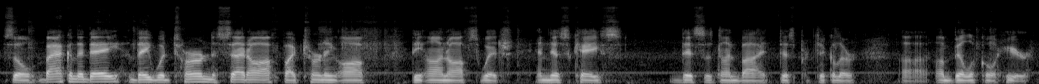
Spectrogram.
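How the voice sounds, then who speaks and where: A man giving a casual, unscripted show-and-tell demonstration in a measured, explanatory way, pausing as he goes. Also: sits low, flat delivery, a bit bright. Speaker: vintage radio collector presenting a demonstration. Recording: clearly noisy amateur home video.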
